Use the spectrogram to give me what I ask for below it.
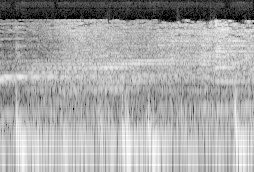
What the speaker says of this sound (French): Tout commence par un battement de cœur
